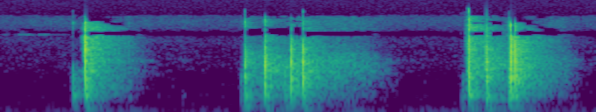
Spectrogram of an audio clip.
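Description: Silicone pop-it fidget toy bubbles pressed by fingers, popping with crisp clicks: a single pop, then two quick runs of several pops each.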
